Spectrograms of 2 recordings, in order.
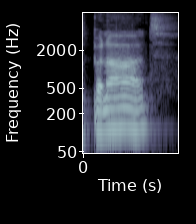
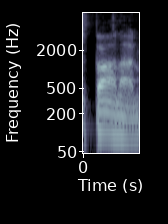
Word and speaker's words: Barnard: Um, everyone says Bernard. Bernard. It's Barard.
